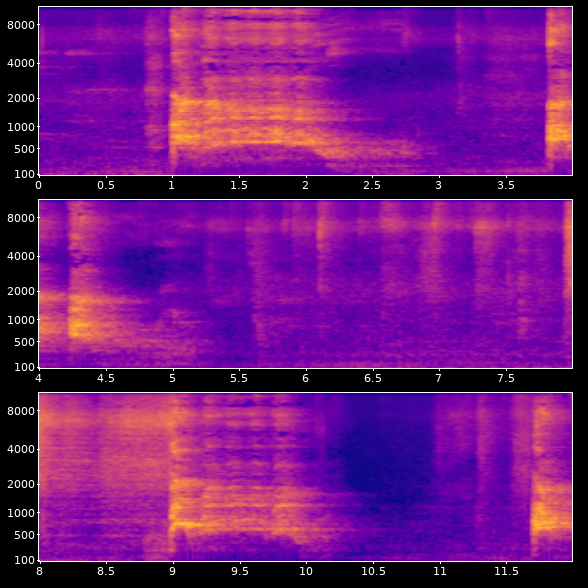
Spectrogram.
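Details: Newborn puppies' mother barks angrily and at length: harsh, ringing barks arriving about every three seconds, some in quick doubles, over a low background hum.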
